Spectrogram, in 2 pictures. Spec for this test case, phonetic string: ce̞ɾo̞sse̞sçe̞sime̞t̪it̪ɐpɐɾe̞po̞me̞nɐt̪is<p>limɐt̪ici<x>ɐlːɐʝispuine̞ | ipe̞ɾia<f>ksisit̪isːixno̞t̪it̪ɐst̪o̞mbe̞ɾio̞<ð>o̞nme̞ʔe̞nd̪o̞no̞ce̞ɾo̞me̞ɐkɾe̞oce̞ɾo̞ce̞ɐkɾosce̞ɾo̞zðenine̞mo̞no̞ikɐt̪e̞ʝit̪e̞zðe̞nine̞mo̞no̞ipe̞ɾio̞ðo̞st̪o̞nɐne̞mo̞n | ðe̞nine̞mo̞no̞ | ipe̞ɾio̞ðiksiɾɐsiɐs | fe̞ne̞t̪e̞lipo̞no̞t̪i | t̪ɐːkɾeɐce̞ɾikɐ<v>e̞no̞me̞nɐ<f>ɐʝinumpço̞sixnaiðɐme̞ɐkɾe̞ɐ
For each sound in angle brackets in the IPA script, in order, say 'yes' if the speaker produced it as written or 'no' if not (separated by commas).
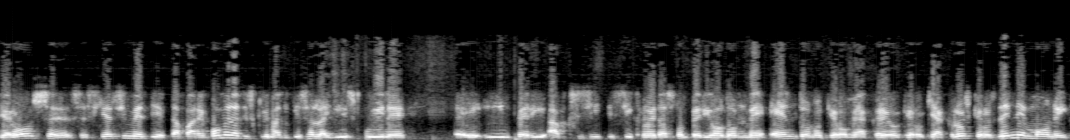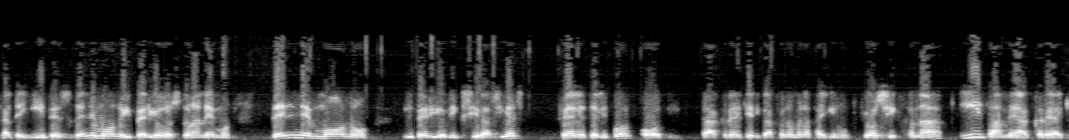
no, no, yes, yes, no, no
